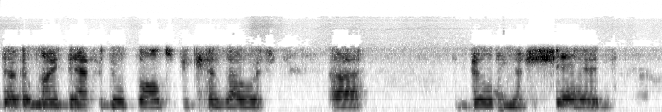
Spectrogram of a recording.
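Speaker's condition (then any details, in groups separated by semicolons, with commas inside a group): No condition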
